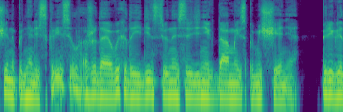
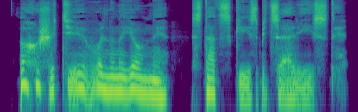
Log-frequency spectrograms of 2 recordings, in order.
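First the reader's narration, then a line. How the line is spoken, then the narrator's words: Barely audible mutter. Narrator (Russian): пробормотал едва слышно князь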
